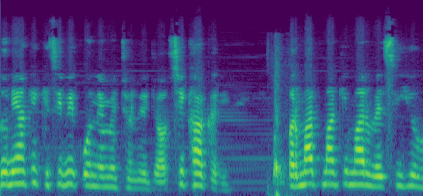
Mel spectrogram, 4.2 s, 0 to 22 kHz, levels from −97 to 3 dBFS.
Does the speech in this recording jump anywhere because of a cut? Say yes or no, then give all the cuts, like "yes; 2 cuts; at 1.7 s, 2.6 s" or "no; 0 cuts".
yes; 1 cut; at 2.8 s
